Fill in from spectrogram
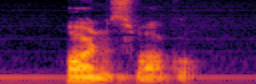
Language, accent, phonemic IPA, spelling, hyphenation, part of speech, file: English, General American, /ˈhɔɹn.swɑ.ɡəl/, hornswoggle, horn‧swog‧gle, verb / noun, En-us-hornswoggle.ogg
- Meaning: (verb) To deceive or trick; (noun) nonsense; humbug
